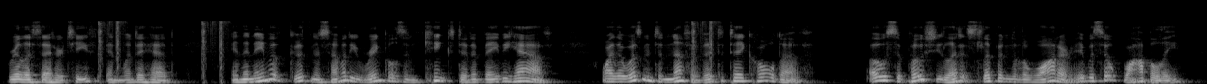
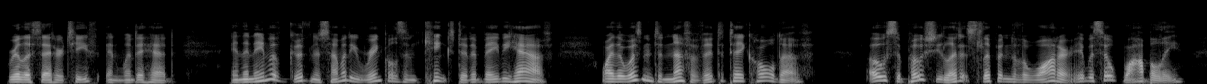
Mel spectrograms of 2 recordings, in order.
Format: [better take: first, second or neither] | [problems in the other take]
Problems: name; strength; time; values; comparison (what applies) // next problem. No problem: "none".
second | background sound (Coin (dropping)); 15 dB below the speech // room echo; dies away in 0.4 s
